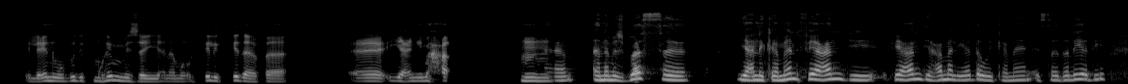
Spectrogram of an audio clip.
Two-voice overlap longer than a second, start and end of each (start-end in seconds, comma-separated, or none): none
